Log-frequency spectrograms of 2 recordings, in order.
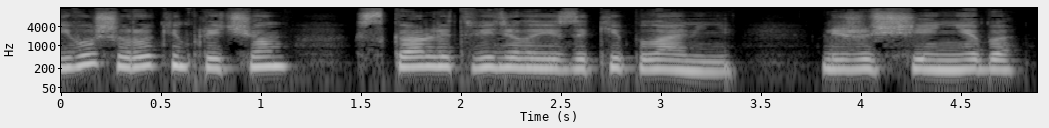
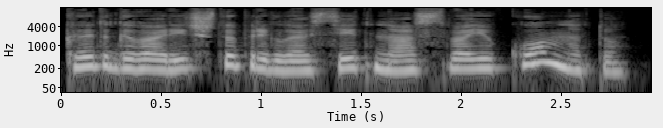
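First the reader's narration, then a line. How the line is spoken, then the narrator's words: Calm. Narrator (Russian): спокойно сказал Ред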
